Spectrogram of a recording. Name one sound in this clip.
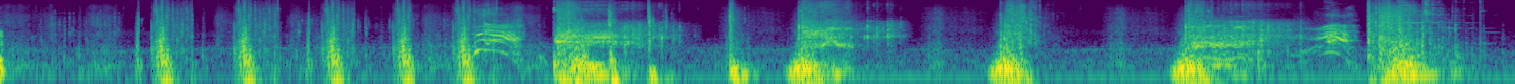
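Heavy blows thud again and again.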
